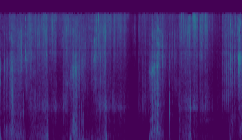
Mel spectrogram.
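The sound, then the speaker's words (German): A squeeze toy is pressed so its beads push through the mesh, held close to a microphone, giving crunchy, crackling squelches in repeated bursts with brief pauses. “Wenn man diese Perlen durch das Netz drückt. Oh, ich finde das so super.”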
